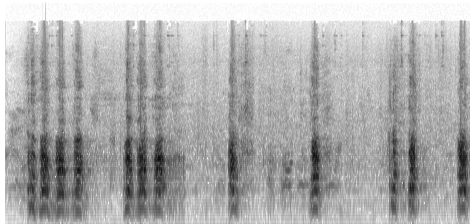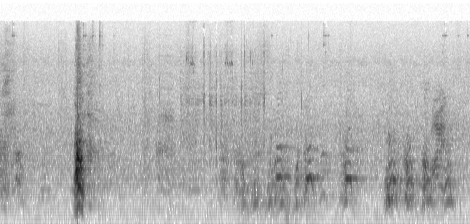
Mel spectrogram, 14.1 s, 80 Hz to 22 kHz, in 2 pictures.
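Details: German Shepherds at a social training class on 20 June 2020, reacting with excitement as the class begins: loud, harsh barks in quick clusters of two or three, recurring every second or two, then quieter whines and yips toward the end.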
